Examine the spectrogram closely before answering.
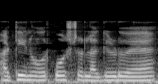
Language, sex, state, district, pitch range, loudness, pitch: Marwari, female, Rajasthan, Nagaur, 185-200 Hz, -14 LUFS, 190 Hz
